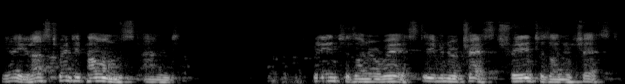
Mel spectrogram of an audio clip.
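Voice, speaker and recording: A man's voice: mid-range voice, measured pace, dark tone. A man with an Irish accent hosting a casual livestream interview, encouraging and complimentary as a coach. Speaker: host, fitness coach. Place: online video meeting. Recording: muffled, roomy, distant from the mic.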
